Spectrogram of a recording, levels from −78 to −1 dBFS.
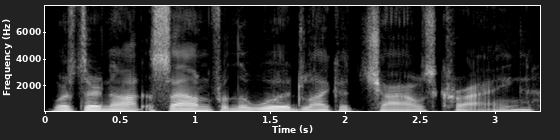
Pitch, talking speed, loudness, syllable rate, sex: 115 Hz, 220 wpm, -17 LUFS, 4.0 syllables/s, male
